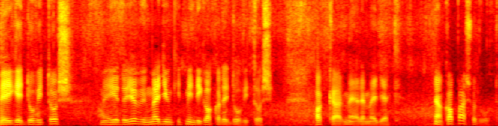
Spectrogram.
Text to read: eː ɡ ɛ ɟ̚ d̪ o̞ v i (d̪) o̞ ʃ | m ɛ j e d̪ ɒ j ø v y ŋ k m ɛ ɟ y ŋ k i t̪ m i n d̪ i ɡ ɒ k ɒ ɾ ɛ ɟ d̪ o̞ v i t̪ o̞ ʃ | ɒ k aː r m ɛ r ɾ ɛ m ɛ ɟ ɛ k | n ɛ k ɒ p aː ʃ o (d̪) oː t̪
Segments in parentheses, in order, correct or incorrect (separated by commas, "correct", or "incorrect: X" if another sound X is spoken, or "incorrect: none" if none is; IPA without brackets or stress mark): incorrect: t̪, correct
